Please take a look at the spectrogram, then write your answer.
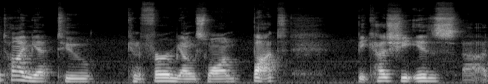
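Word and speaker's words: Siuan: chansa she is playing young soon now sorry young swan again i mispronounce things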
